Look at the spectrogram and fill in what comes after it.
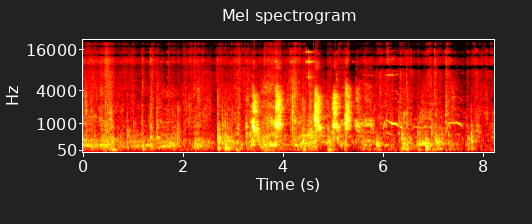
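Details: Several Mini Goldendoodle puppies at play among boxes, chasing and rolling together; a quick run of high barks and yelps clusters mid-way, followed by thin rising whines, with rustling and scrabbling throughout.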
